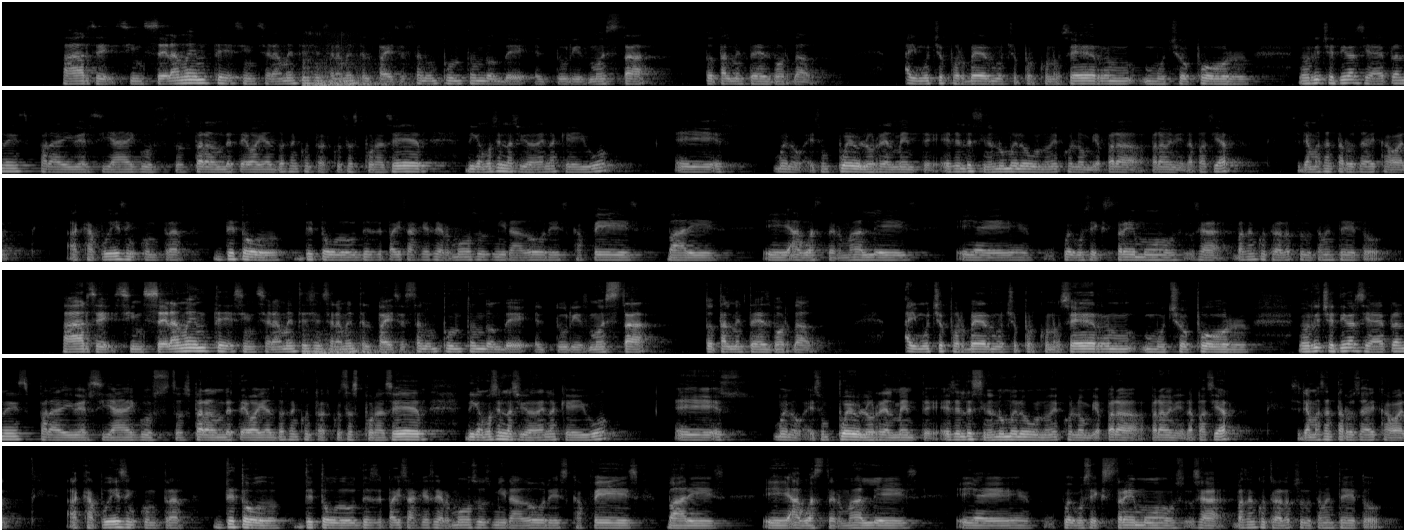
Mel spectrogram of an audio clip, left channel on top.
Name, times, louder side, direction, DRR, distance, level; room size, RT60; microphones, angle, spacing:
voice 1, 0.6-6.5 7.0-8.2 9.0-20.1 20.7-21.4 21.7-26.4 26.9-28.1 28.7-29.9 30.2-34.4 34.7-35.3 35.6-37.2 37.6-41.9, right 3 dB, 65° right, 0.9 m, -31 dB
sound 1, 3.0-4.9, equal, 35° left, 1.9 m, -40 dB
26.5 x 24.5 x 4.7 m
head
